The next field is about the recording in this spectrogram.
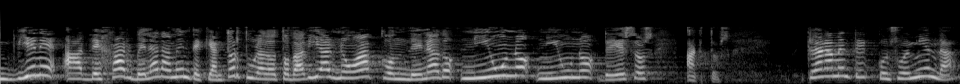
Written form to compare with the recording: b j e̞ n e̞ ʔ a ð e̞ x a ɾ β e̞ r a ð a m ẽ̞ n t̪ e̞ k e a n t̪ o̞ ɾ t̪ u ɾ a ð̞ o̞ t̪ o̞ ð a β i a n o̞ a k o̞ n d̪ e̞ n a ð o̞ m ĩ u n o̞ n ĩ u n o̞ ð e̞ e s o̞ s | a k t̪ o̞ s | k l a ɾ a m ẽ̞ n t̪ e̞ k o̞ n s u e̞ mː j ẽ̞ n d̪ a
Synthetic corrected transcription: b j e̞ n e̞ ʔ a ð e̞ x a ɾ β e̞ l a ð a m ẽ̞ n t̪ e̞ k e a n t̪ o̞ ɾ t̪ u ɾ a ð̞ o̞ t̪ o̞ ð a β i a n o̞ a k o̞ n d̪ e̞ n a ð o̞ n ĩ u n o̞ n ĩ u n o̞ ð e̞ e s o̞ s | a k t̪ o̞ s | k l a ɾ a m ẽ̞ n t̪ e̞ k o̞ n s u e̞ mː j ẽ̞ n d̪ a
